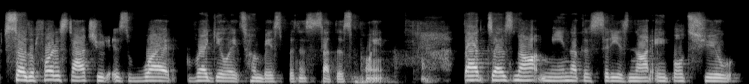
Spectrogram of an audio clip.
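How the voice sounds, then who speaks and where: A soft-spoken city attorney with a notably low voice walks a commission meeting through an ordinance. She is methodical and keeps clarifying her points step by step. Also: low-quality recording. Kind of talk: explaining an ordinance at a public meeting.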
